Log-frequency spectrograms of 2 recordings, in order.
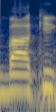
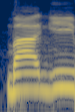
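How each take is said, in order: First: The word is said short, without stretching. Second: The word is said with a stretched first syllable. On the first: This is how Hindi speakers say it. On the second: This is how Arabic speakers say it.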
